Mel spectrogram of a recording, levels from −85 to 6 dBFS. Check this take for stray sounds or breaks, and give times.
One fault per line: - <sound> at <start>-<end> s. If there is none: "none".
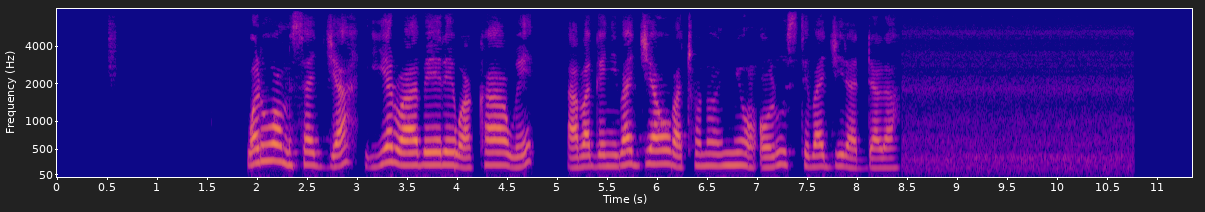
none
